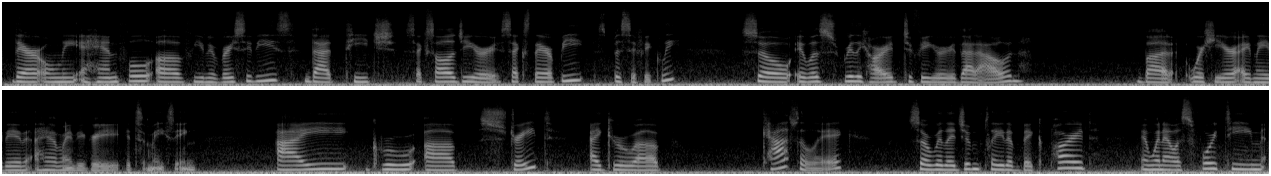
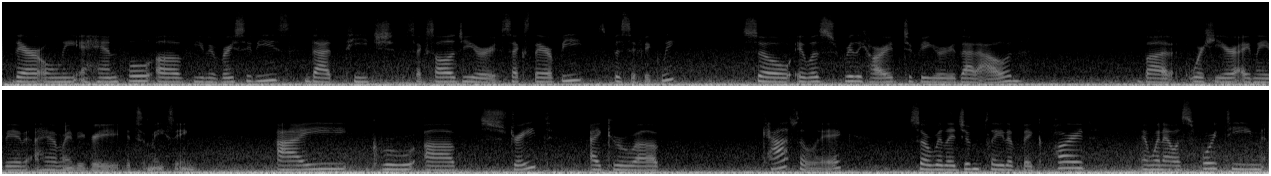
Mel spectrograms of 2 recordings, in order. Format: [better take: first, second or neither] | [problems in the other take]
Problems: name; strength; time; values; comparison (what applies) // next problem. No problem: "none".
first | low rumble; loud; throughout; 9 dB below the speech; faint in the first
